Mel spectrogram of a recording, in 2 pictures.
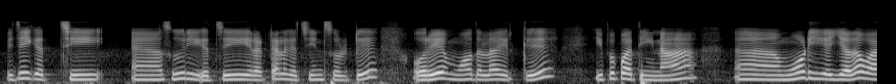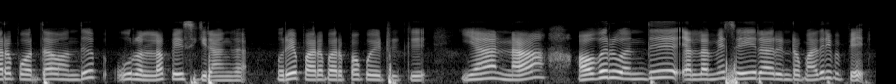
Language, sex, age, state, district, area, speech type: Tamil, female, 45-60, Tamil Nadu, Tiruvannamalai, rural, spontaneous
